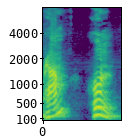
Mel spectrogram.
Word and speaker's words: ব্রাহ্মণ: ব্রাহ্মণ হচ্ছে ভ্রাম, এরপর হচ্ছে হুন, তাহলে শব্দটা ভ্রাম হুন।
